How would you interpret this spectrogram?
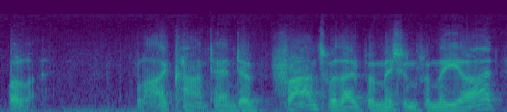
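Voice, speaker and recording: A man's voice: lowish voice, animated, normal speed, bright, forceful tone, a little hiss or hum. A man acting a fussy, complaining police inspector with a hesitant, grumbling manner in an old detective drama. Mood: flustered. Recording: dull vintage soundtrack, music behind.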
